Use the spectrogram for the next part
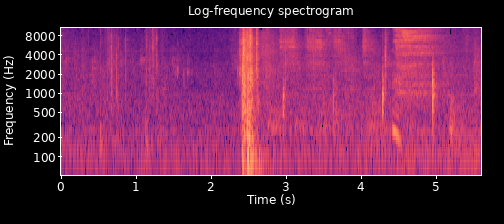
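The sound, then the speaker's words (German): A door swings shut with one solid thud, set among scattered softer knocks and shuffling movement, with no one speaking. “Schließen Sie die Tür hinter sich.”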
